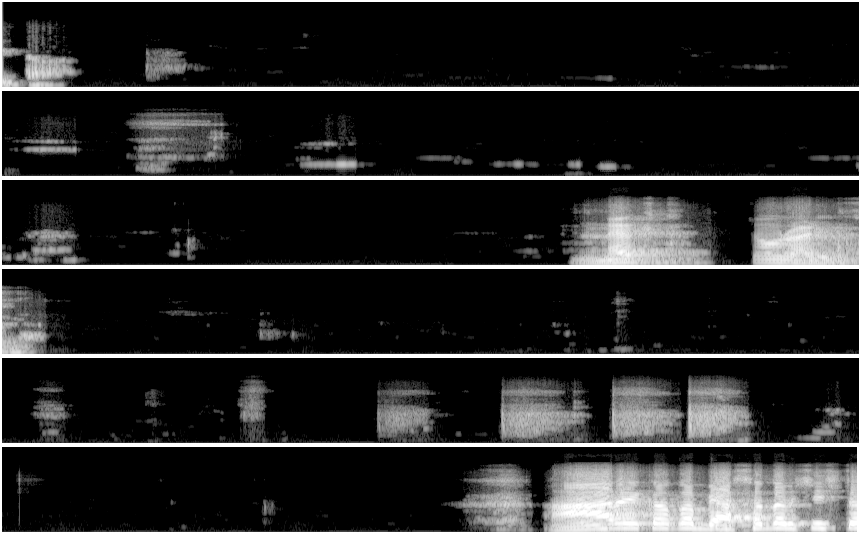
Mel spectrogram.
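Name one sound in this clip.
A man speaks calmly, close by, in short bursts.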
